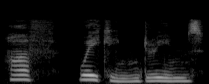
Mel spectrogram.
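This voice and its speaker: A reader voicing a troubled mother who speaks slowly and haltingly, tender but guarded. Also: mid-range voice, darkish tone, no room sound, close to an everyday voice. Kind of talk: audiobook reading.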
